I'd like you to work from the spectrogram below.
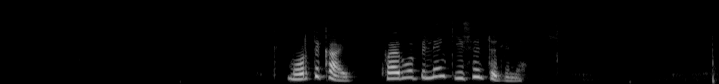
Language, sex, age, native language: Icelandic, female, 60-69, Icelandic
